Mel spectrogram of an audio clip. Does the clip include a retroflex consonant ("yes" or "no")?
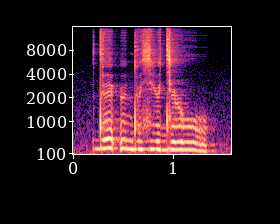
yes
